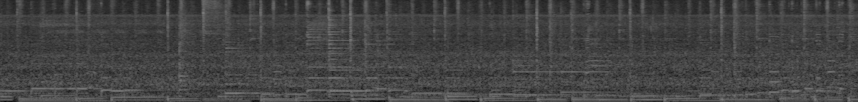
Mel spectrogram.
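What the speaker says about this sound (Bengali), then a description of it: "মুখটা ভালো করে ধুয়ে নিই" Water splashes steadily as a face is washed with water at a sink during a morning routine, a continuous rushing wash under background music.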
